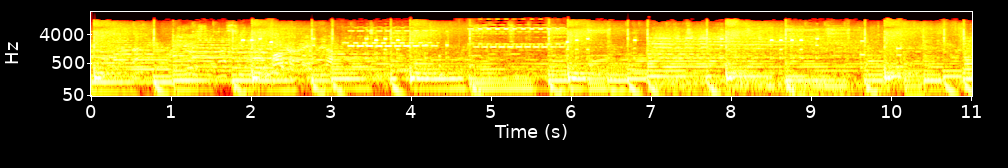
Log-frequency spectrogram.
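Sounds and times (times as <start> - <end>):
background music with bass line: 0.0 - 11.0
electronic telephone ringing: 1.8 - 7.1, 7.7 - 10.2.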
